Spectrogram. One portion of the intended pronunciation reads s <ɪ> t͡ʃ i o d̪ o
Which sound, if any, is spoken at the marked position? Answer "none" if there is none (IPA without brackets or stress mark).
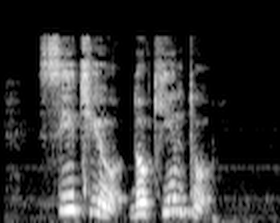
i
